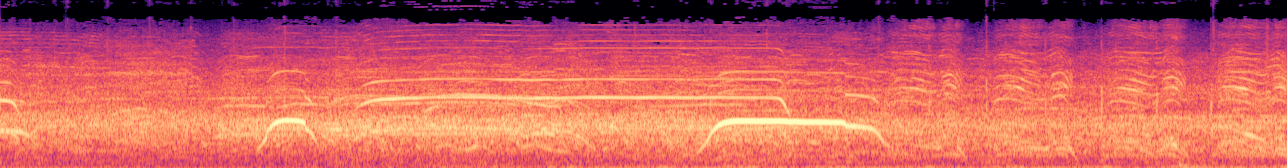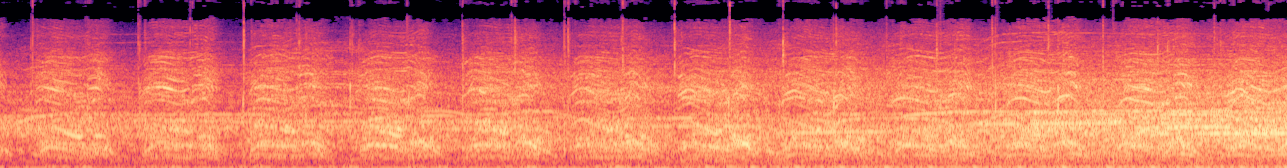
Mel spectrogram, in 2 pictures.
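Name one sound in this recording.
A large crowd cheers and screams loudly outdoors.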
